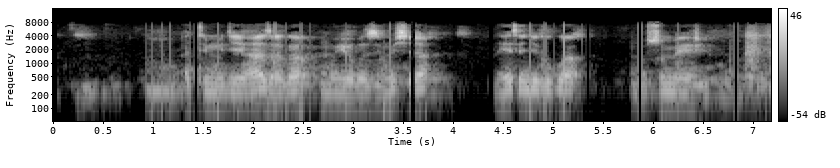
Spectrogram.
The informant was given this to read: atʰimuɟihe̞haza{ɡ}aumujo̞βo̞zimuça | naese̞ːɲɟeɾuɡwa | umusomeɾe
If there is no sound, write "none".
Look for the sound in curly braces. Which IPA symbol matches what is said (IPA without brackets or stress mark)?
ɡ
